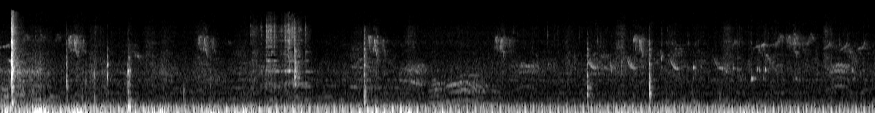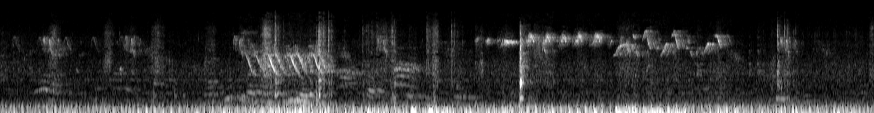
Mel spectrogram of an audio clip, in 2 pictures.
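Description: Scattered light clicks and knocks from handling a plastic blender jar, its lid and a steel bowl, over a low steady rumble. A run of high bird chirps comes in near the end.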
